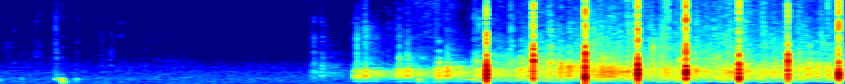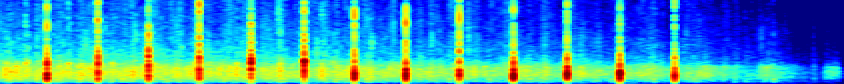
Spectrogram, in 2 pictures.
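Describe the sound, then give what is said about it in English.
Audience applause in a room, the only audio of a video clip, starts abruptly after a quiet moment and holds steady as a dense, broad wash of clapping, with sharp, regular louder claps punching through in a steady beat. “There's no audio to it except for maybe the applause in these rooms.”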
